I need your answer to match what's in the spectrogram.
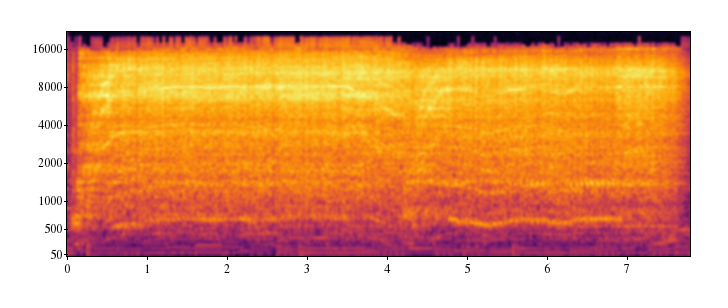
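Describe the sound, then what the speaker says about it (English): A power drill bores mortises into a glued wooden workbench top, a loud continuous whine and grinding that shifts in pitch as the bit cuts, close up and steady for several seconds. "I also drill more mortises into the already glued top."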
